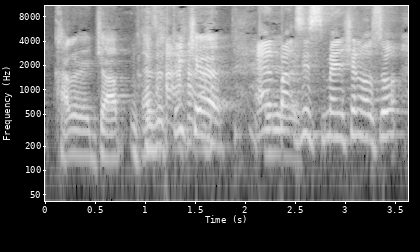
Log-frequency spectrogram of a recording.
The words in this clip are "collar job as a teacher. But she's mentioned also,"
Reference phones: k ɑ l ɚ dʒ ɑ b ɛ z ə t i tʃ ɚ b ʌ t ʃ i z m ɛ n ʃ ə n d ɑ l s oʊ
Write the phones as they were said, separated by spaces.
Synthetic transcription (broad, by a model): k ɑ l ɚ dʒ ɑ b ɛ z ə t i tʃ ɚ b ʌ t s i s m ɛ n ʃ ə n ɑ l s oʊ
